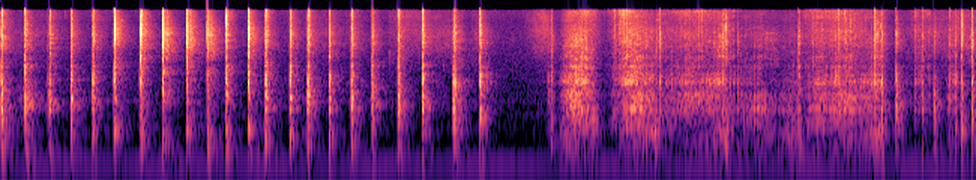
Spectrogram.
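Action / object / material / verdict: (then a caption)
tap / varnished wooden desk top / wood / none. Long orange-painted fingernails tap fast and hard on a large, solid, varnished wooden desk top, making a rapid run of short, dry, bright clicks over a faint low steady hum. The tapping breaks into a burst of rasping scratches across the wood, then quick tapping picks up again at the end.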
